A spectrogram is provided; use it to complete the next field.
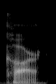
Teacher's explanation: Americans usually pronounce the R at the end of words like car. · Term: the R sound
